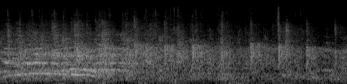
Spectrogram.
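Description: An audience applauds Pastor Jeff with steady, dense clapping that holds at a fairly even level for several seconds. A brief vocal cheer rises over it near the start.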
